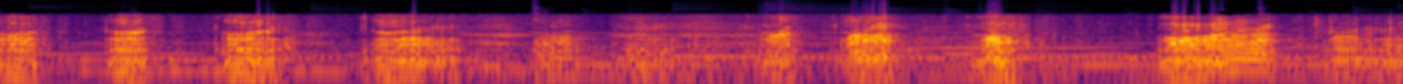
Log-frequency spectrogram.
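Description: Pig grunting in a quick series of short grunts, about one or two a second, over soft background music.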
